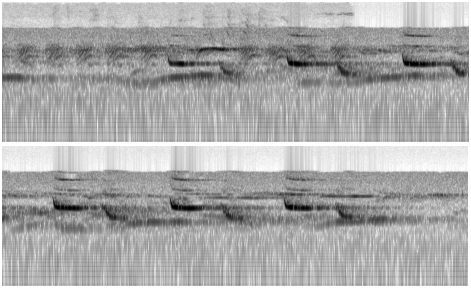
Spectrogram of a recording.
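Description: Urban bird calls repeating about once a second, each a short note that drops sharply in pitch, over a lower call that rises and falls.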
